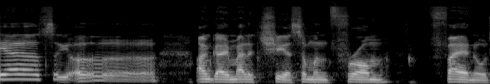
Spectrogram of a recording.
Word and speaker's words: Malacia: to him rob i'm going i'm going to pronunciation i'm going malachia it's the chia bit that's everyone's going is it sia say yes i'm going malachia someone from feyenoord said that's the correct pronunciation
